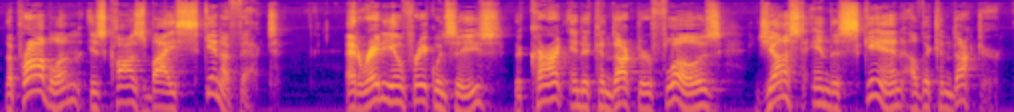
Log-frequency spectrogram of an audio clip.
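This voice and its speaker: A man over sixty who hosts an amateur radio channel gives an explanatory tutorial, emphatic and deliberate with rhetorical questions and repeats. His voice is on the high side, very animated and fairly bright, picked up by a close boom-arm desk microphone in a small plain room.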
